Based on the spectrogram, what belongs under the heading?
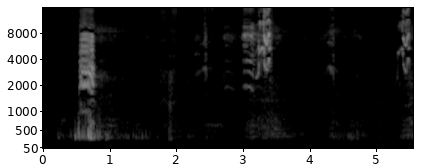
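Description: Birds calling: a few short, high, sharp calls, one about half a second in, a quick run of chirps around three seconds in, and another near the end.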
